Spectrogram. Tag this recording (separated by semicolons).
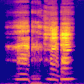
idiophone; daxophone; instrument; wood; friction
